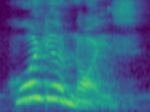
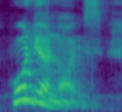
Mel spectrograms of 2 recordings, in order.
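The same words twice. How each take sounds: First: Slow, louder, high threatening growl; terrible voice. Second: Said in the usual way. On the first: Retold or imitated. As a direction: play the convict scaring the boy. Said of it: "he heard a terrible voice". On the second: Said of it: "शांत हो जाओ".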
